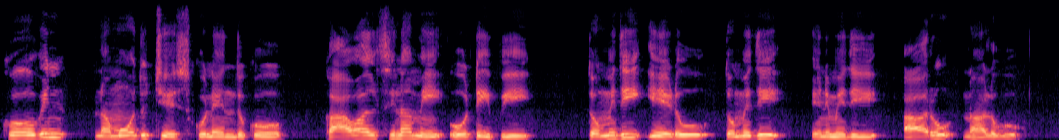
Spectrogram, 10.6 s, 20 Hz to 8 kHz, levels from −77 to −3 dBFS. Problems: constant background noise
